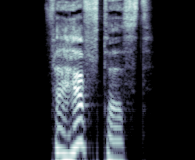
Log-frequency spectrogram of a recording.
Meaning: inflection of verhaften: 1. second-person singular present 2. second-person singular subjunctive I
- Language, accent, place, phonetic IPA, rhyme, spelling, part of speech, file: German, Germany, Berlin, [fɛɐ̯ˈhaftəst], -aftəst, verhaftest, verb, De-verhaftest.ogg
